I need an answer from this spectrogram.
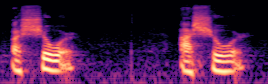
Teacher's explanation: listen how those two S's and then the U, it almost makes a SH sound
